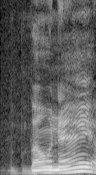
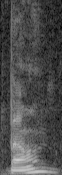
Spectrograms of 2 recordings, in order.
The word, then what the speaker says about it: Bound: Is it Bonet or did I say it right or bound? Good evening board members. My name is Bound and by way of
